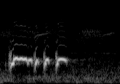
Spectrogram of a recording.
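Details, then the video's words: Zebra dove of a local strain, known for frequent singing, gives one mellow cooing phrase: a drawn-out coo followed by three quick rolling notes. "SUARA PERKUTUT LOKAL GACOR"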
